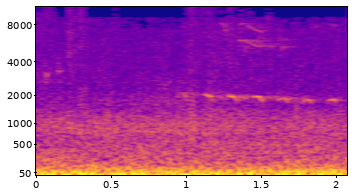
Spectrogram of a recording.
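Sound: song thrush singing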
